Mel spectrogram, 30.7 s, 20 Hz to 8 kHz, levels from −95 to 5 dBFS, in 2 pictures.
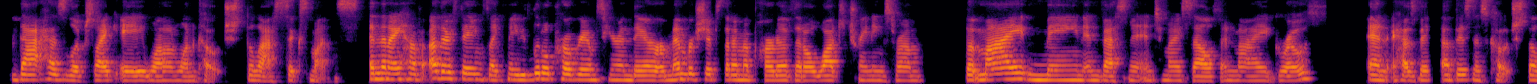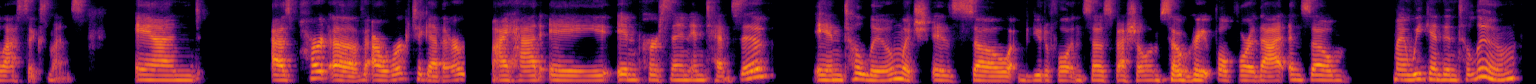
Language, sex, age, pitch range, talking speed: English, female, 20-39, 165-190 Hz, 170 wpm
